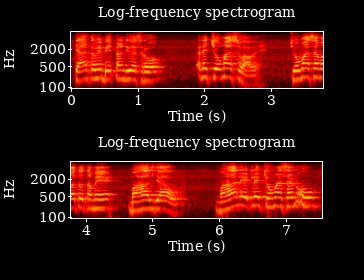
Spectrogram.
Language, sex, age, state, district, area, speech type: Gujarati, male, 60+, Gujarat, Surat, urban, spontaneous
